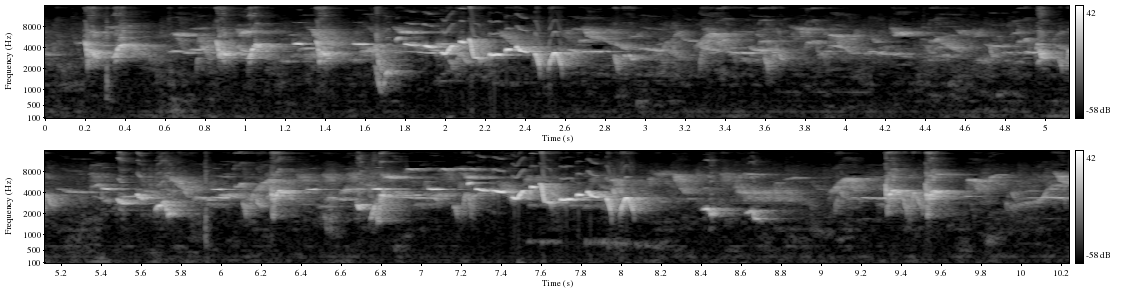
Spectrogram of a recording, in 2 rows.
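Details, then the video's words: Javan tesia singing gacor ngeplong, a non-stop energetic outpouring: dense, high twittering and sharp chirps tumbling over each other, with loudest stretches near 2 and 7–8 seconds. "Burung TESIA JAWA Gacor Ngeplong"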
